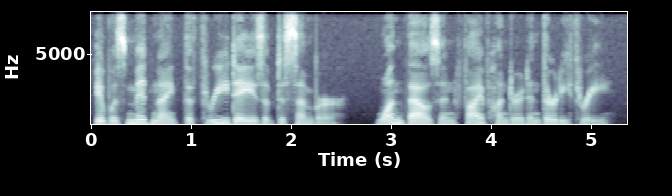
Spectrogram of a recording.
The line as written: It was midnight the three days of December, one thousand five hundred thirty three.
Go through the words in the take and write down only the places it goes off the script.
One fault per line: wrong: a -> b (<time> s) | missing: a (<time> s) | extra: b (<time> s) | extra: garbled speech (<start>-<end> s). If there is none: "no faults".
no faults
